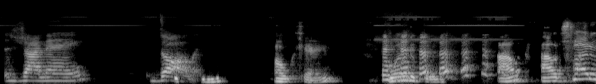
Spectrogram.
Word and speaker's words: Zhane Dawlingz: pronounce your name right Zan so the so the correct pronunciation is Jan darling okay wonderful I'll try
